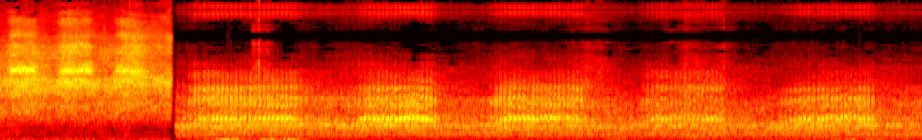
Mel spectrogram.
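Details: Black-headed gull: three quick, harsh, screeching calls, then lower, rasping cries about every second and a half over a rushing background; part of the recording is slowed down.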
